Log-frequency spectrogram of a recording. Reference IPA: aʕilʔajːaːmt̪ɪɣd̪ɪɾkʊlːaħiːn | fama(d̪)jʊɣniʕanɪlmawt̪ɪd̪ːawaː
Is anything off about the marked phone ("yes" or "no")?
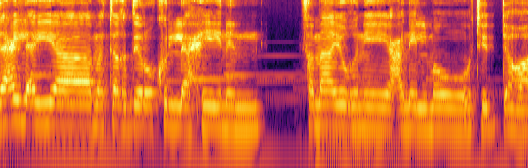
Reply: yes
